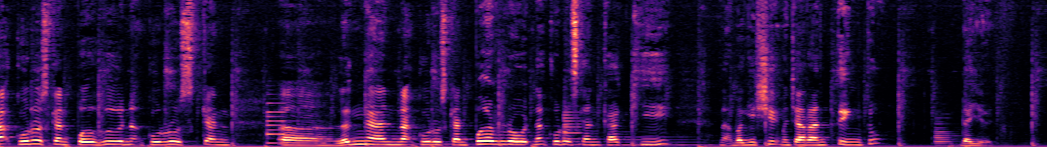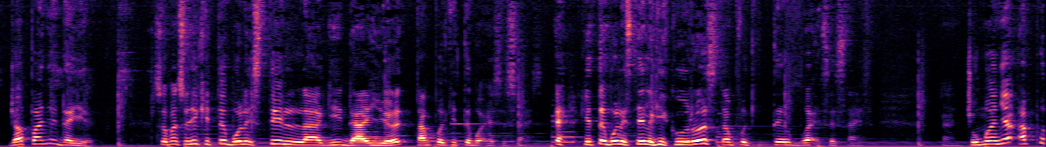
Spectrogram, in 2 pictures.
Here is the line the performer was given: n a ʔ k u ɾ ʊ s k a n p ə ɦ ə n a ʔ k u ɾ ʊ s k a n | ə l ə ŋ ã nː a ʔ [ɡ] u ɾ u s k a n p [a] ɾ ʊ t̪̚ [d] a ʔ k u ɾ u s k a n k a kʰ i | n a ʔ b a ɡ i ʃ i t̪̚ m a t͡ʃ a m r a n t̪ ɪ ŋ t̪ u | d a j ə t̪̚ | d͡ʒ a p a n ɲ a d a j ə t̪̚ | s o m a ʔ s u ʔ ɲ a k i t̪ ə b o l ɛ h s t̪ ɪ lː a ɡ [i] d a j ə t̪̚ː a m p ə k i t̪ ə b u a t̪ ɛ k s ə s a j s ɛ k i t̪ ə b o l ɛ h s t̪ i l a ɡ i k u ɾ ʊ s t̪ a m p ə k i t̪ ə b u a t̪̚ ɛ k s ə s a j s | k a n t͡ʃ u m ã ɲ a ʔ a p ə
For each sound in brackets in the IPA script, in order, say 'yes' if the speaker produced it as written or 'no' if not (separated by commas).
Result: no, no, no, yes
